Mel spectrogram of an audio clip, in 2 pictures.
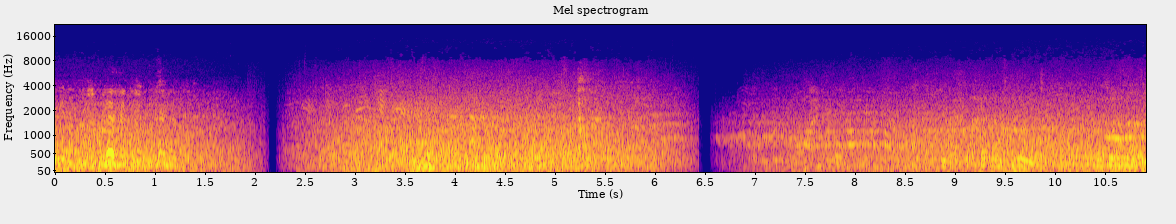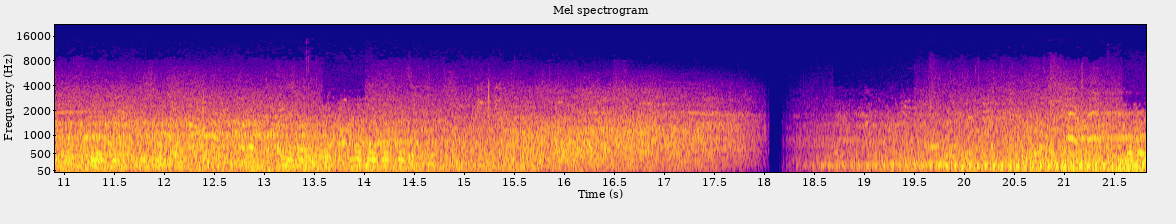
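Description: A large stadium crowd murmurs and cheers in a wide open space.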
